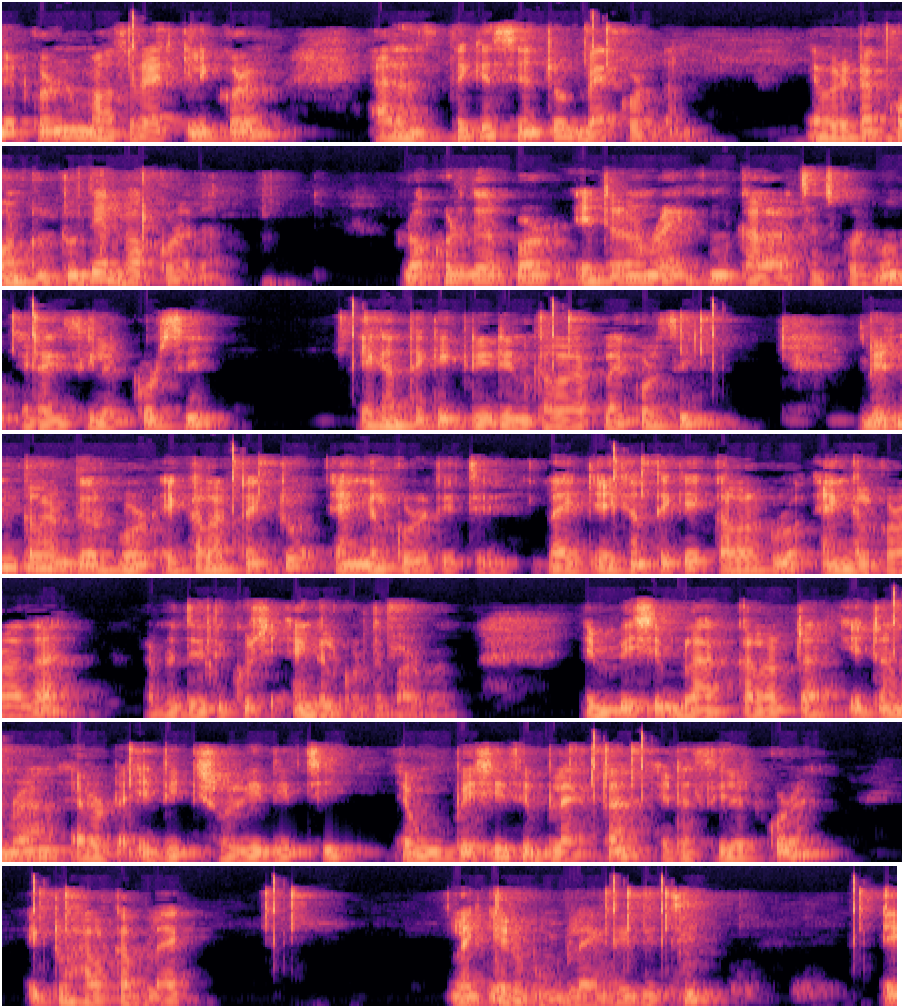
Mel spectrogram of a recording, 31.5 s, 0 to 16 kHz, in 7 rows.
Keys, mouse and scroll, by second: 0.7 right click, 5.0 ctrl+2, 6.2-6.6 alt+scroll up 1, 7.2-9.9 scroll up 1, 17.2 Down, 25.6 double click, 30.3 double click.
